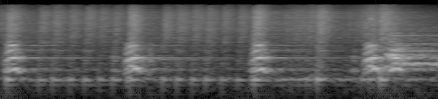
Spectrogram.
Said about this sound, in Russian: Лаешь ты громко, голос у тебя хороший, будешь петь и в барабан бить.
